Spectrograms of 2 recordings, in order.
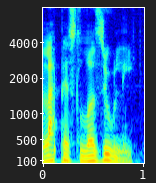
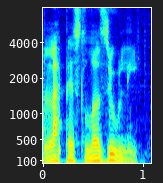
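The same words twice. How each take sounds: First: It is said with an American pronunciation. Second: The same.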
